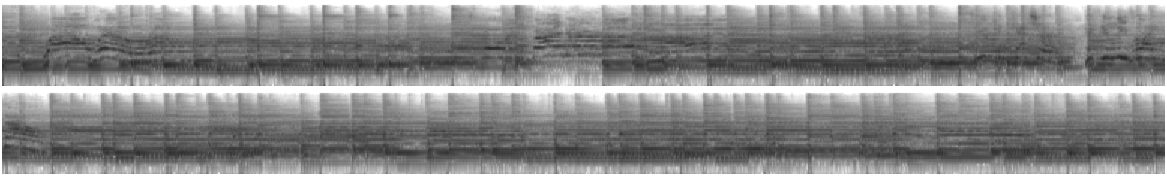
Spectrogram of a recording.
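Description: Acoustic guitar strummed steadily in a live solo performance, with a man's voice singing in a few short phrases, near the start, around seven seconds in and around the middle. The strumming breaks off for a moment about halfway through.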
